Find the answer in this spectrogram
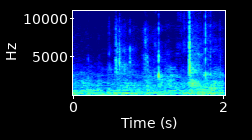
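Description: Computer keyboard being typed on: about half a dozen light, separate key clicks spread over two seconds.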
